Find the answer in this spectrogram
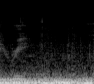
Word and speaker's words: Rea: To me, the A is silent. I just say Ree.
